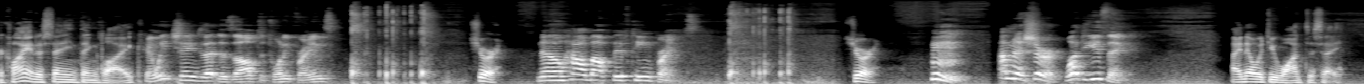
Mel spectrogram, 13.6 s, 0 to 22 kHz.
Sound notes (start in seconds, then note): 3.5 keyboard typing; 7.2 keyboard typing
